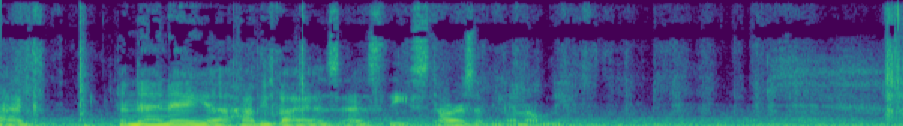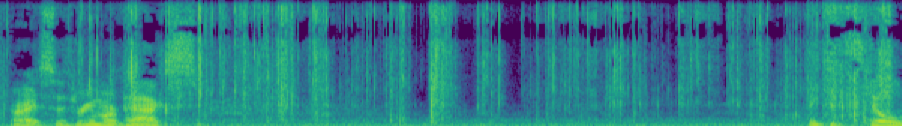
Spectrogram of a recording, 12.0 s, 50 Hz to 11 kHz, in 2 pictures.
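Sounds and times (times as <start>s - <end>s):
card pack wrapper crinkling: 5.9s - 12.0s.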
